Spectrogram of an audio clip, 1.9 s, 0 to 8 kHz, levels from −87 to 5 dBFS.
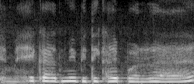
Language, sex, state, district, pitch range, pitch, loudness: Hindi, female, Jharkhand, Garhwa, 280-320 Hz, 300 Hz, -16 LUFS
